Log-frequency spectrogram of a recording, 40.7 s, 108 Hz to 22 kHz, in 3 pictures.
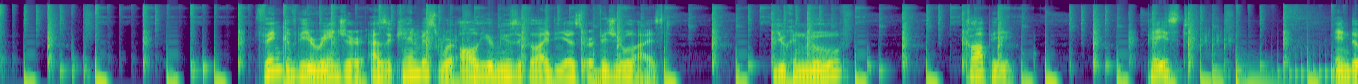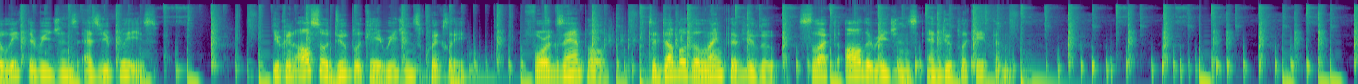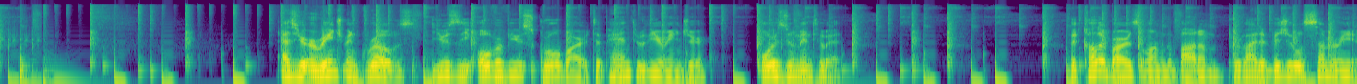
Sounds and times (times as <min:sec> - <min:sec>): Music: 0:00.0 - 0:40.7
Speech: 0:02.6 - 0:06.7, 0:07.7 - 0:08.5, 0:09.6 - 0:10.2, 0:11.5 - 0:12.0, 0:13.3 - 0:15.2, 0:16.3 - 0:18.2, 0:18.8 - 0:23.8, 0:30.0 - 0:34.2, 0:34.8 - 0:35.6, 0:37.9 - 0:40.7.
